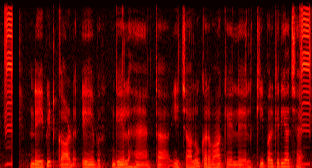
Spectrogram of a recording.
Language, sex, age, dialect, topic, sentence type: Maithili, male, 18-24, Bajjika, banking, question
